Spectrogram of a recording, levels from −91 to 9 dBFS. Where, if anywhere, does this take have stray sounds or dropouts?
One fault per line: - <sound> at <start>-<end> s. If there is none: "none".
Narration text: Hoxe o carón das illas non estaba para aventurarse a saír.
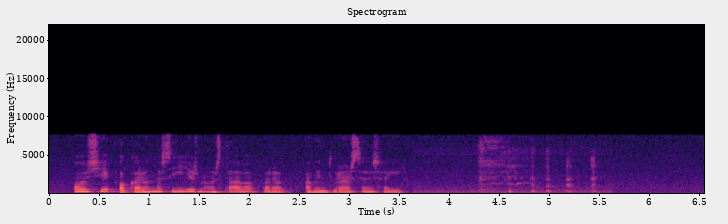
- laugh at 4.2-5.6 s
